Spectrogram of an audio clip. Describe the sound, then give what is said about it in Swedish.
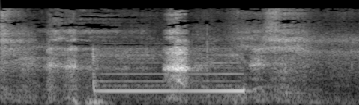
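A telephone being dialed to make a call gives one steady electronic tone of about a second, with voices talking before and after it. “Måste ringa mamma. Och fråga om det är normalt att vilja penetrera sig själv med en delikatoboll.”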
